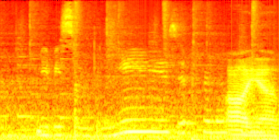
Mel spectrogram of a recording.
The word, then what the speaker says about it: beignets: Maybe some beignets if we're looking.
